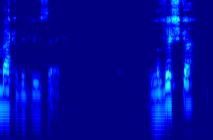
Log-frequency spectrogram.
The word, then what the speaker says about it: Laviska: Laviska. Laviska. I've been saying Lishka.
